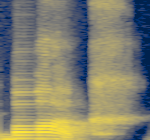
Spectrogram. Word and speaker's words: Bach: Well, Bach, you pronounce it Bach, don't you? – Yeah, it's probably like. – You say Bach. – Bach. – The deep Bach.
